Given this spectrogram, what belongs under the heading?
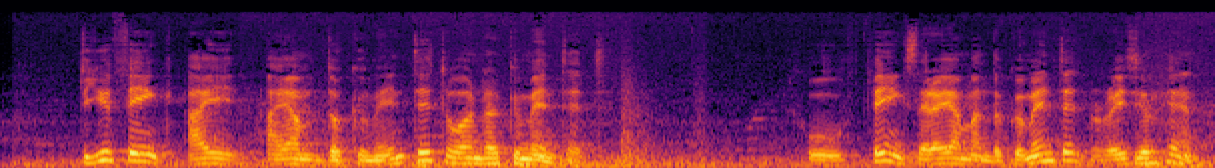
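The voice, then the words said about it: Non-native English accent. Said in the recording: “you know that I am an immigrant, right? That's no doubt about it because the accent”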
